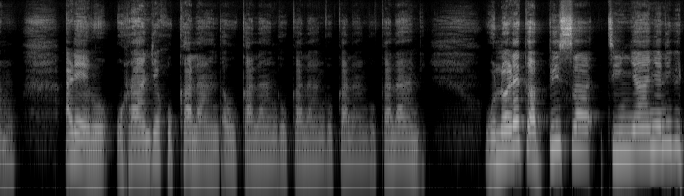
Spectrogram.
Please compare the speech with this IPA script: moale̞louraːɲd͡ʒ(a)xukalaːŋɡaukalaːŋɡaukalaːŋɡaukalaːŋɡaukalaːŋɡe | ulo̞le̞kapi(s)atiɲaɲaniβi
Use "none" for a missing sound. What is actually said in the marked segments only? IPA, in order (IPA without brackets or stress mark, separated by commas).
e, s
